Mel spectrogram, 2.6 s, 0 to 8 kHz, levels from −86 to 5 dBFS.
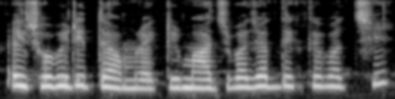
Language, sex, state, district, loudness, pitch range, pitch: Bengali, female, West Bengal, Cooch Behar, -14 LUFS, 240-280 Hz, 270 Hz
